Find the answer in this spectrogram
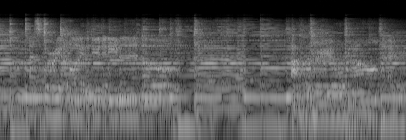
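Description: Acoustic guitar strummed in a live solo performance, its chords ringing on between strokes.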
